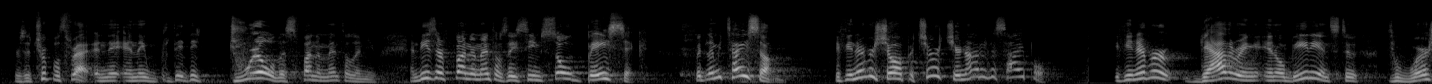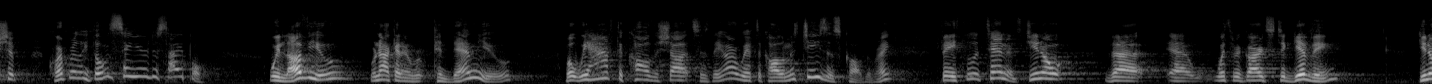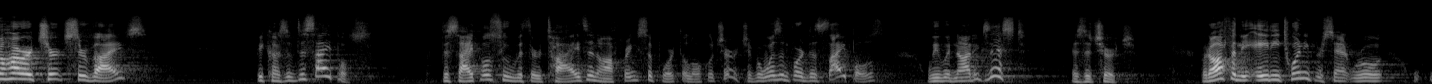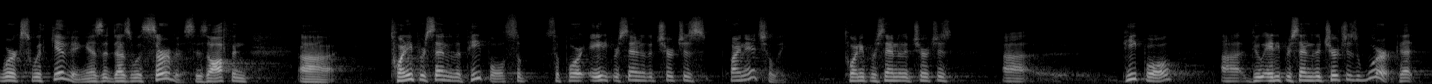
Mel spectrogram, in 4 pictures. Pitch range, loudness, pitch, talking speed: 165-245 Hz, -30 LUFS, 190 Hz, 175 wpm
